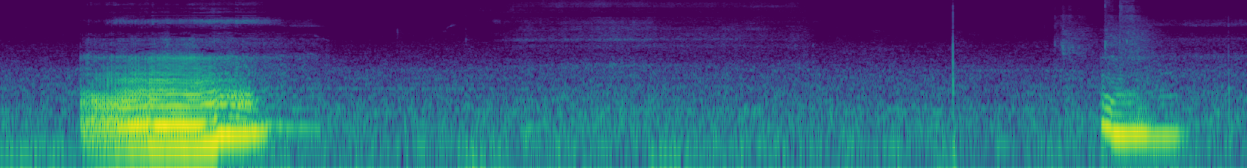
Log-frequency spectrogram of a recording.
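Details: Chow Chow dog sleeping on a warm day after his wash, left to dry naturally: a low, groaning snore-like breath lasting over a second, then quiet hiss, then a shorter groan near the end.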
